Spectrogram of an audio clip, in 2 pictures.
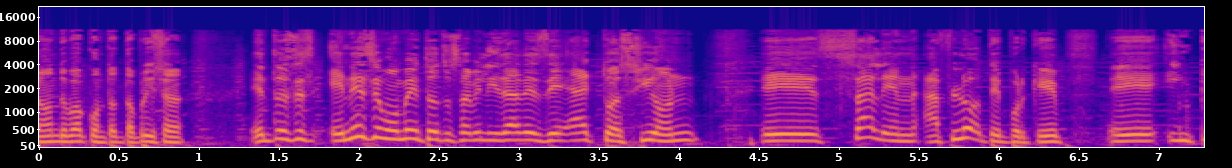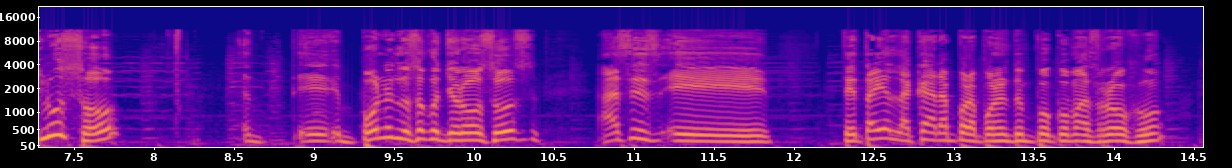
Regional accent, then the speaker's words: Mexico; nosotros mexicanos

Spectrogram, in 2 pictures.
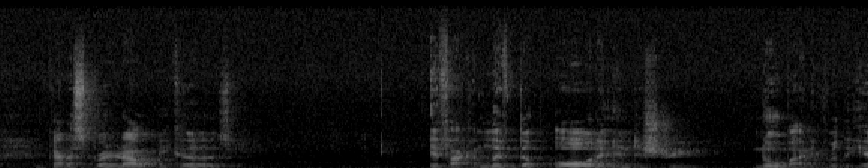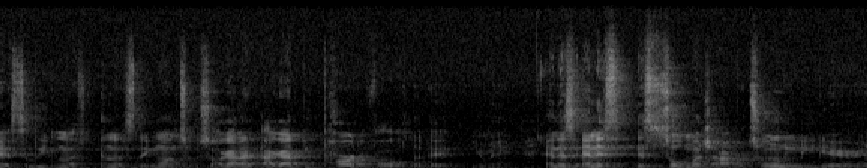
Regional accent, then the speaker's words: Philadelphia, Pennsylvania, United States; I'm from Philly

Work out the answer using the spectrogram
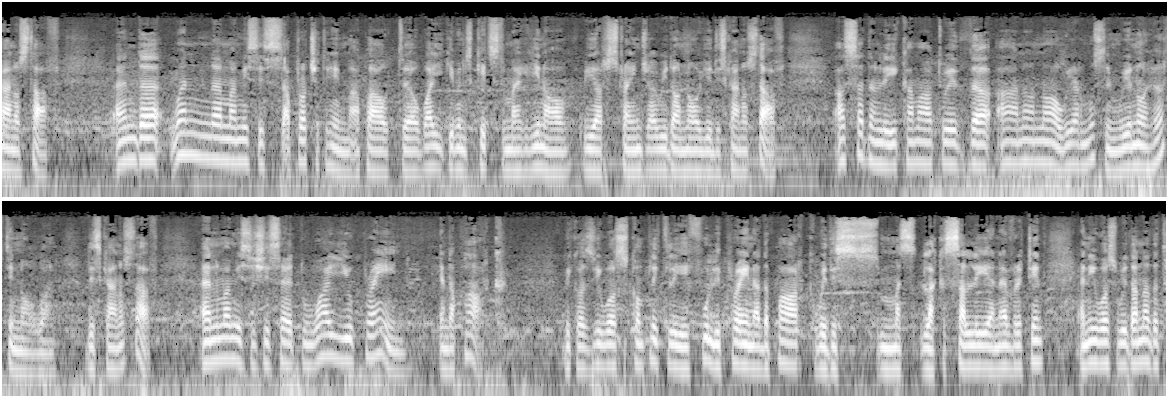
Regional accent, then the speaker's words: Italy; now in Barking, United Kingdom; I'm from Italy

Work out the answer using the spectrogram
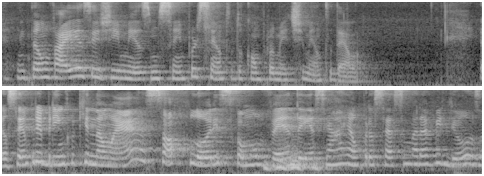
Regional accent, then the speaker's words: Taquara, Rio Grande do Sul, Brazil; also born or lived in Parobé; now in Sapiranga, Brazil; Eu sou natural de Taquara, mas morei 15 anos em Parobé.

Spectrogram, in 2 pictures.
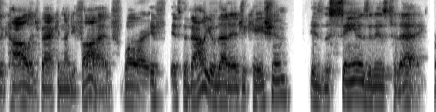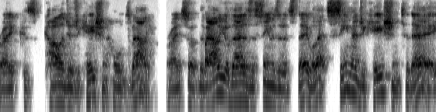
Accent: Birdsboro, Pennsylvania, United States; also born or lived in Pottstown, Pennsylvania; I grew up in Berks County in a little town called Birdsboro

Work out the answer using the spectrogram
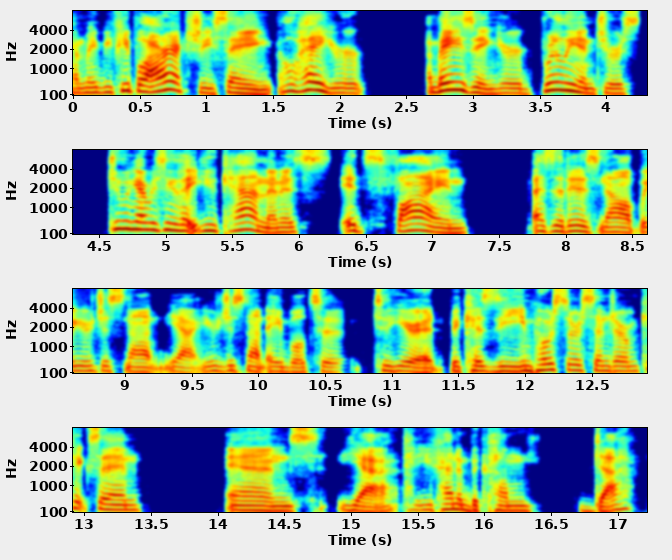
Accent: Russia; also born or lived in Armenia; now in Amsterdam, Netherlands; Born and raised in Russia, originally Armenian

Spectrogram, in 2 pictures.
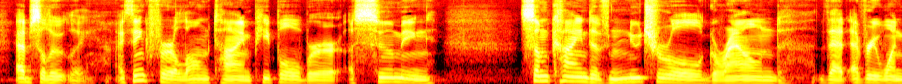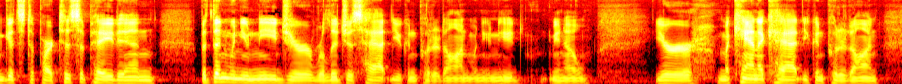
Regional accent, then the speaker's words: Toledo, Ohio, United States; moved away; also born or lived in Minnesota / South Carolina; teach in my hometown of Toledo, Ohio

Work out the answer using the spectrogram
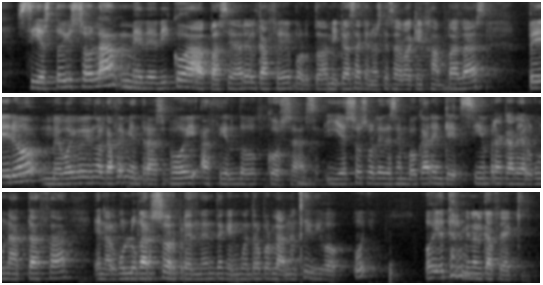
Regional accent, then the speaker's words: Vitoria-Gasteiz, Basque Country, Spain; yo que soy de Vitoria, que ahí hace, que yo cuando me levantaba pronto para ir al colegio y hacía un frescor

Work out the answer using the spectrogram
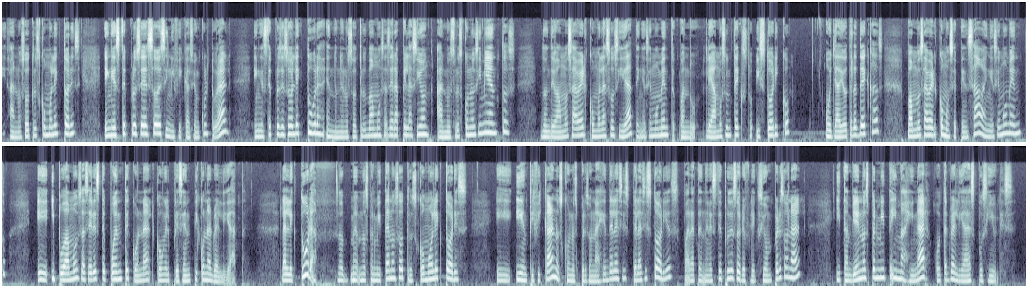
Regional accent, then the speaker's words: Costa Rica

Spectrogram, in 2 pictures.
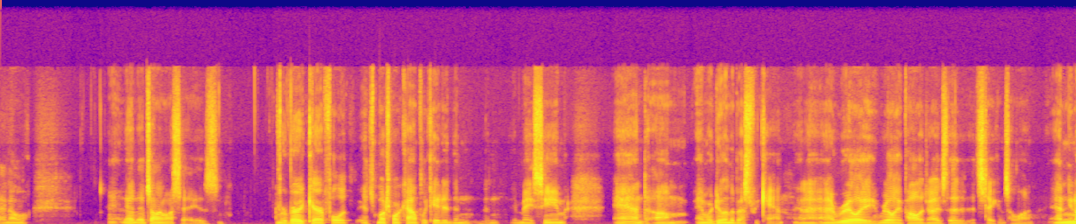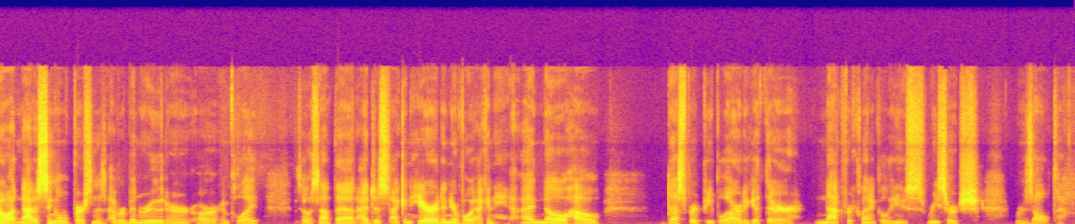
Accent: Boston, Massachusetts, United States; now in Nevada, United States; I'm from Boston

